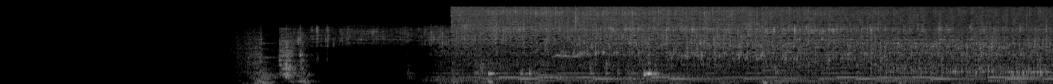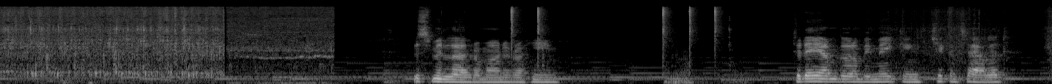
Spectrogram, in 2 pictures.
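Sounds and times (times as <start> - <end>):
water running from tap into sink: 3.0 - 13.9
background music of held notes: 4.4 - 21.0.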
